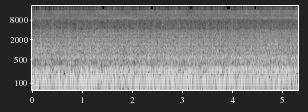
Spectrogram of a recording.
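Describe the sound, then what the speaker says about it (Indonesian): A combine harvester engine runs while harvesting Ciherang rice, making a steady, loud, continuous rumbling drone with a dense mechanical rattle and no pauses. "dengan mesin kombi harvest"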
